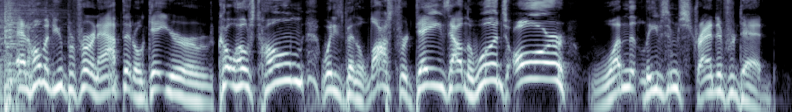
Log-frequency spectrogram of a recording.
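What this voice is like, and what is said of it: Smarmy announcer voice. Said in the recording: “swarmy announcer voice”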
